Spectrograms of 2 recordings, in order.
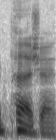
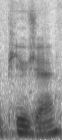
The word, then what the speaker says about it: Peugeot: else whiskey's pronunciations right is it Pujo or pers oh I'd say Peugeot some people say Pujo but that's wrong it's Persia I think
